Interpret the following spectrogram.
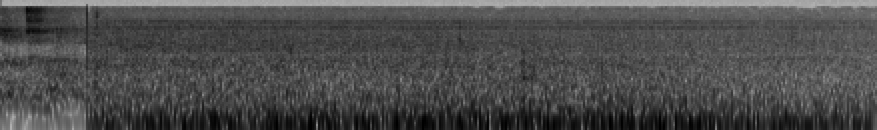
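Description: Steady low rumble with a light hiss of outdoor ambient noise, cutting in abruptly about half a second in.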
